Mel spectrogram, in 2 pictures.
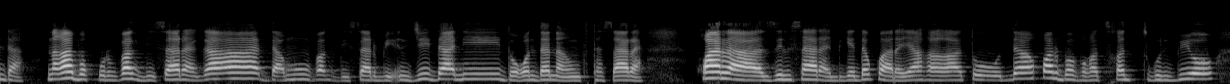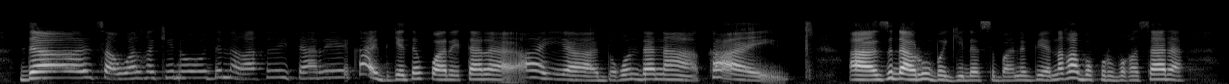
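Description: Speech carried over a Bluetooth headset link with the wideband mSBC codec. Concealed Bluetooth headset packet loss occurs at 3.82, 14.08 and 18.75 s. Each time, a 7.5 ms packet dropped, and the receiver patched it from recent waveform, leaving only faint blips.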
